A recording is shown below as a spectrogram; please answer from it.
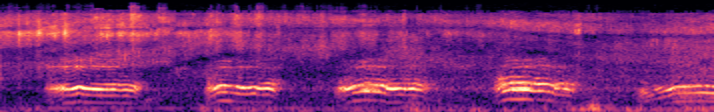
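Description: A lynx calls in moaning, meow-like yowls, each rising then sagging, about a second long and repeated every second and a half. A faint hiss sits behind the calls.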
